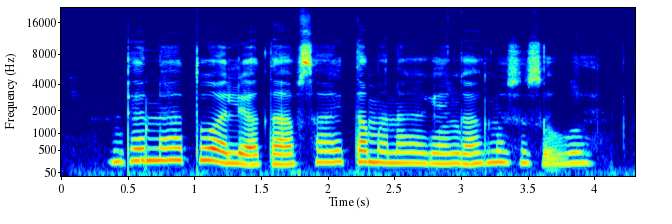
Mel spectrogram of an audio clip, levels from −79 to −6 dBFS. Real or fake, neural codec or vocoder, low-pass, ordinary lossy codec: fake; vocoder, 44.1 kHz, 128 mel bands every 512 samples, BigVGAN v2; none; none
